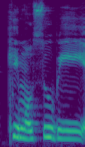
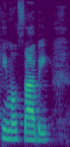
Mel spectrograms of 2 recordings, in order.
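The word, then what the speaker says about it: Kemosabe: Kathy said she got so upset about the whole tequila thing at Kimosubi, and Kyle is like Kimosabi, and she just kept saying it wrong.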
